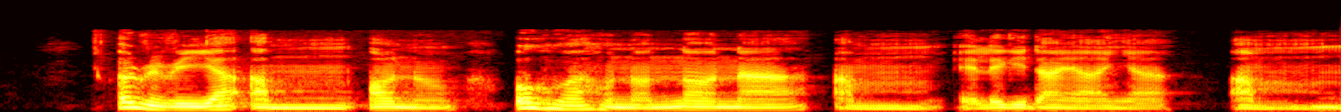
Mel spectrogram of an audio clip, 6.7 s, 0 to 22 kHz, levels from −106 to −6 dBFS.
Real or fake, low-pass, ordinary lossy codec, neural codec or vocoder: real; 7.2 kHz; none; none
